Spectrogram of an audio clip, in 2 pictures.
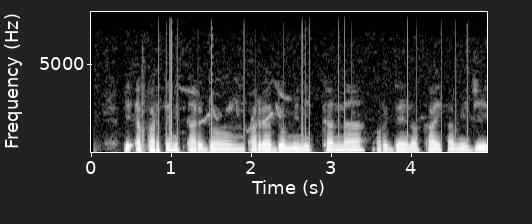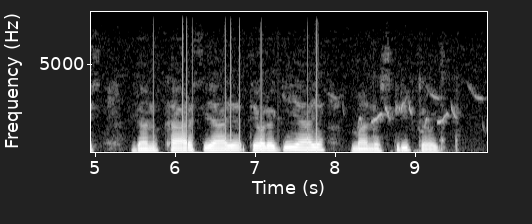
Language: Esperanto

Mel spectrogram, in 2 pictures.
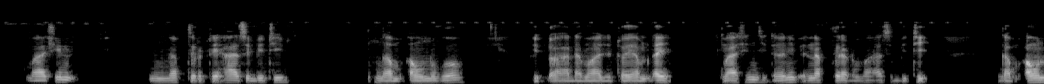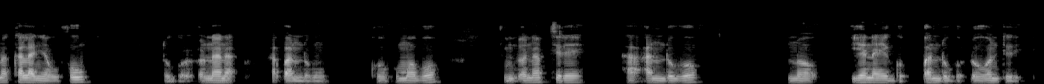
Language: Fula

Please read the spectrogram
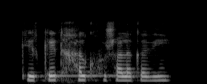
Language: Pashto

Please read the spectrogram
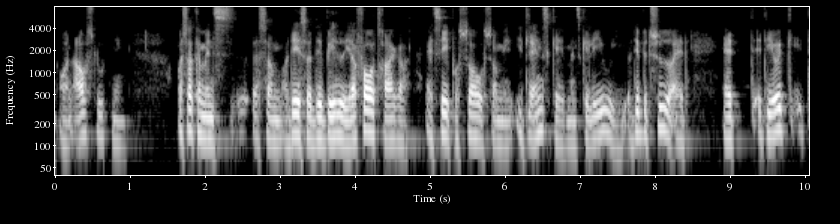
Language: Danish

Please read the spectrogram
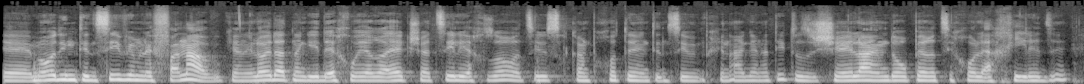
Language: Hebrew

